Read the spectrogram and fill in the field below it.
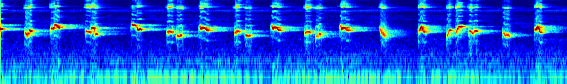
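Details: Emotional fighting song from a yellow-vented bulbul, meant to provoke another bulbul into song: rapid squawky chirps, some slurred downward and some rising, delivered about twice a second without pause.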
